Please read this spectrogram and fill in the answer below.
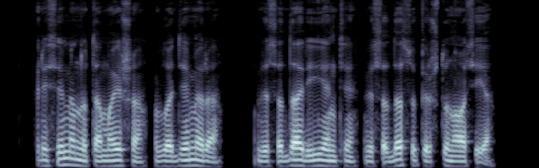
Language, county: Lithuanian, Kaunas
